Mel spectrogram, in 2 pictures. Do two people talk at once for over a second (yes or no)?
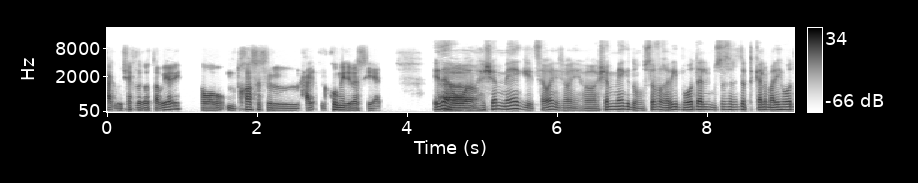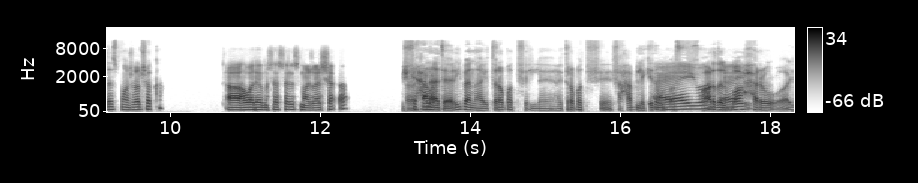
yes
